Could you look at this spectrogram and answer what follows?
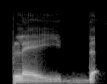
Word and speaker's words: played: Vale, fíjese entonces, como sí vibran las cuerdas vocales, usted lo pronuncia played. Played. Vale, como si fuese una D.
